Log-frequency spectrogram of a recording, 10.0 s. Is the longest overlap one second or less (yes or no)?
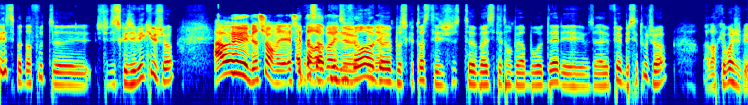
no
